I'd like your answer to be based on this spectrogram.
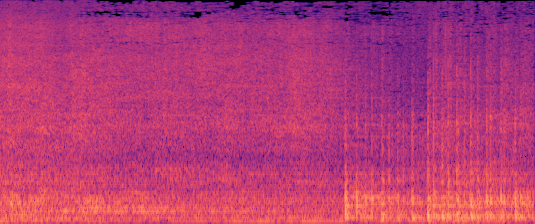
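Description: A large, hollow, black printed cardboard shoe box is held upright beside the face while fingertips and nails tap and scratch its flat grey side panel. For the first few seconds there is a steady, low, soft scratching rustle. It then gives way to louder, sharper hollow taps with a dull low thump and a short, quickly fading ring.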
